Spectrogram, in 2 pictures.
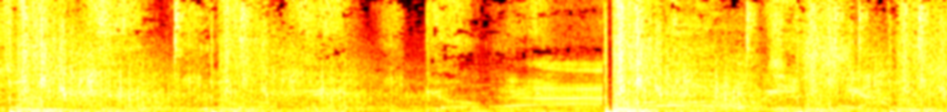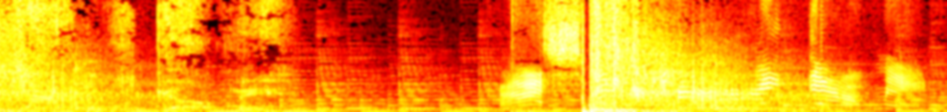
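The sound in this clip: Gunfire from an enemy in a video game: a few sharp, loud bursts, with a man talking excitedly over and between the shots.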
